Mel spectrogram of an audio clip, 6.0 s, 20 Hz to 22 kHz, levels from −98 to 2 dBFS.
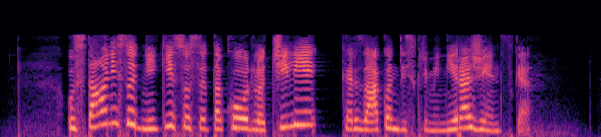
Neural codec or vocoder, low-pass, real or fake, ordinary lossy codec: none; 19.8 kHz; real; AAC, 24 kbps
